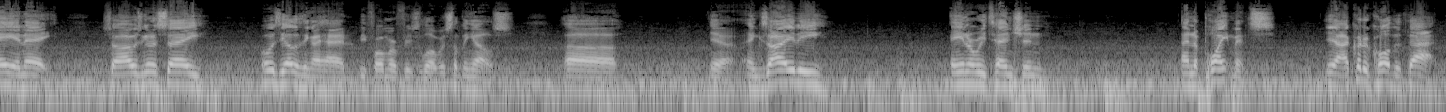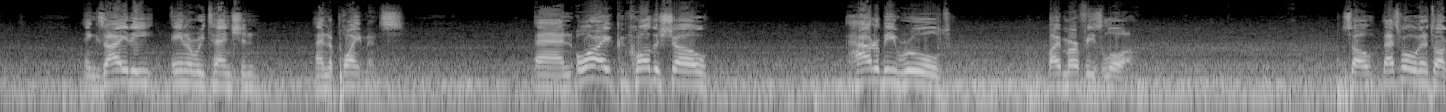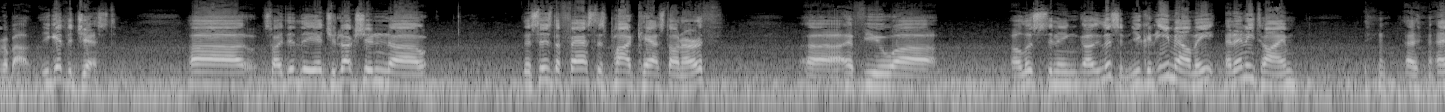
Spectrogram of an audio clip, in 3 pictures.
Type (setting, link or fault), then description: setting, inside a vehicle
